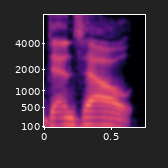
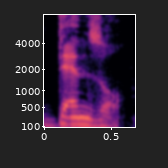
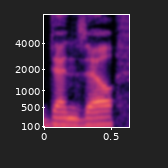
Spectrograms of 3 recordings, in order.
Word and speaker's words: Denzel: His real name is like his mother, his birth name is Denzel, but everybody has been saying Denzel, but his real name, the correct way to pronounce his name is Denzel.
